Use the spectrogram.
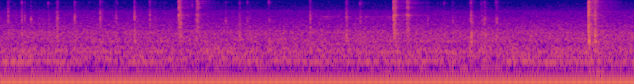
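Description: Someone typing a search on a computer keyboard: quiet, quick clicks of keys at an uneven pace, with a few louder taps standing out, close up and with no talking.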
